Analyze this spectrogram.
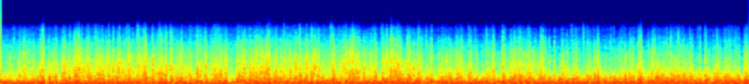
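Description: Harley-Davidson V-twin motorcycle engine running steadily at cruising speed, mixed with heavy wind buffeting on the handlebar-mounted microphone.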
